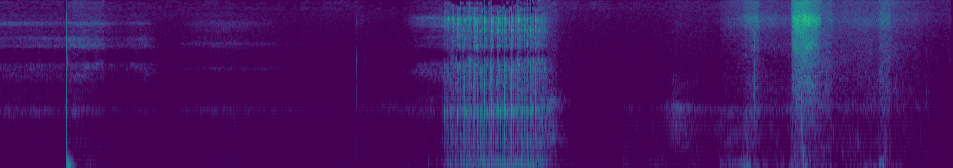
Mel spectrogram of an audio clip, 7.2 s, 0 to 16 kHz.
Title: Charlie Snoring 2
